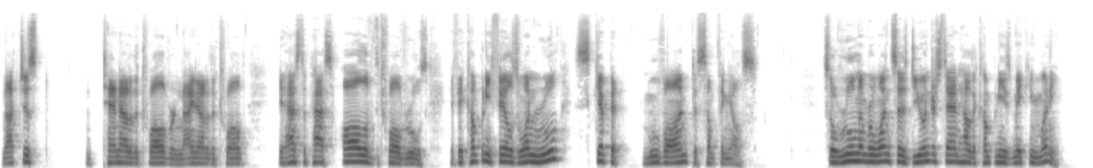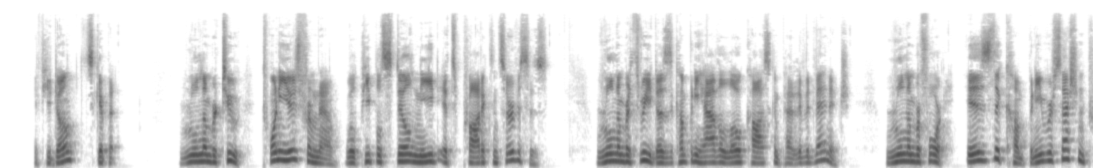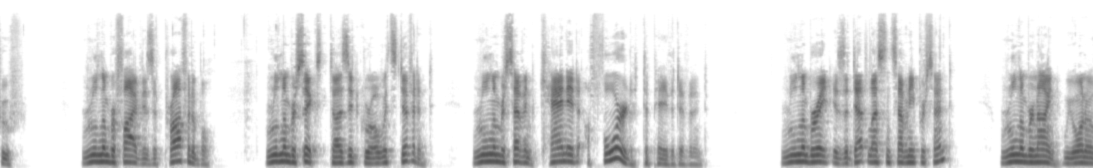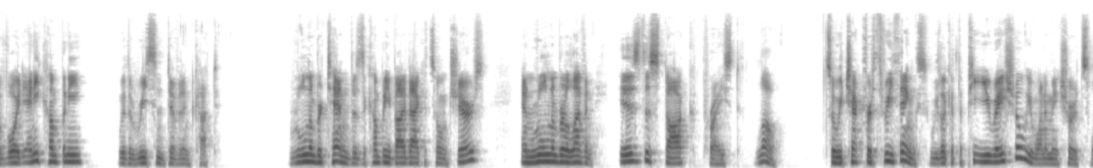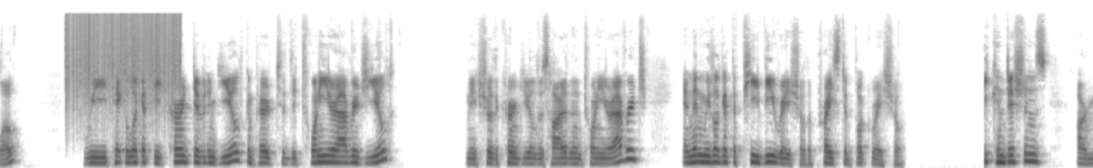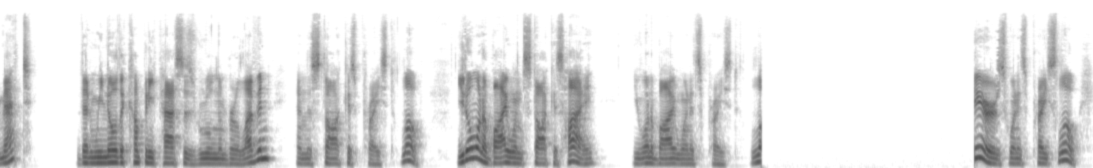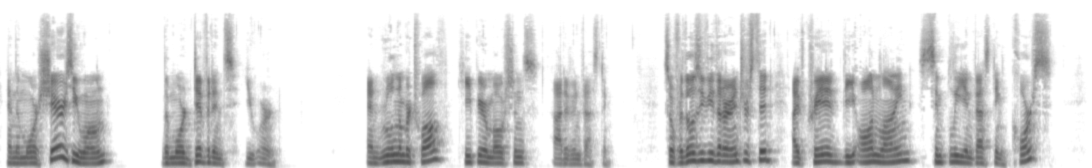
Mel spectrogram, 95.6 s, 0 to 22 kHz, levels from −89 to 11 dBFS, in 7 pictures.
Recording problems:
crackling; loud; from 55 to 57 s; 2 dB below the speech
audio cutting out; at 1:06 for 1 s and at 1:18 for 2.5 s

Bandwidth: 15.5 kHz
